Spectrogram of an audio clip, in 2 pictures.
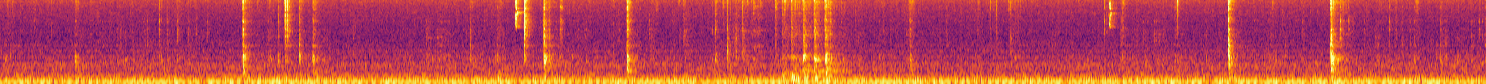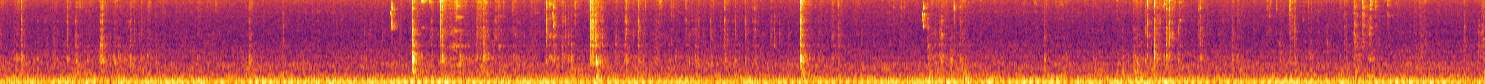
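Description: Scattered, irregular light taps and clicks, a few at a time with gaps between, over a steady low hum; the densest cluster comes about eight seconds in.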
